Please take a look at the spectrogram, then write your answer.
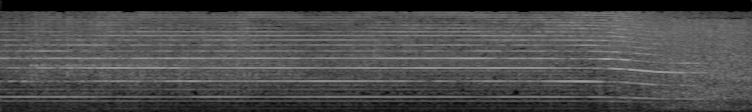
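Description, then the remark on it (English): A train sounds a long, steady, loud horn as it rushes past, the tone dropping in pitch near the end as it moves away, with a rumbling rail noise underneath and no voices. “As much as the North Indian city roads of New Delhi frustrated me after living in Charlottesville, one thing I really missed while living in the United States was traveling on a train.”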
